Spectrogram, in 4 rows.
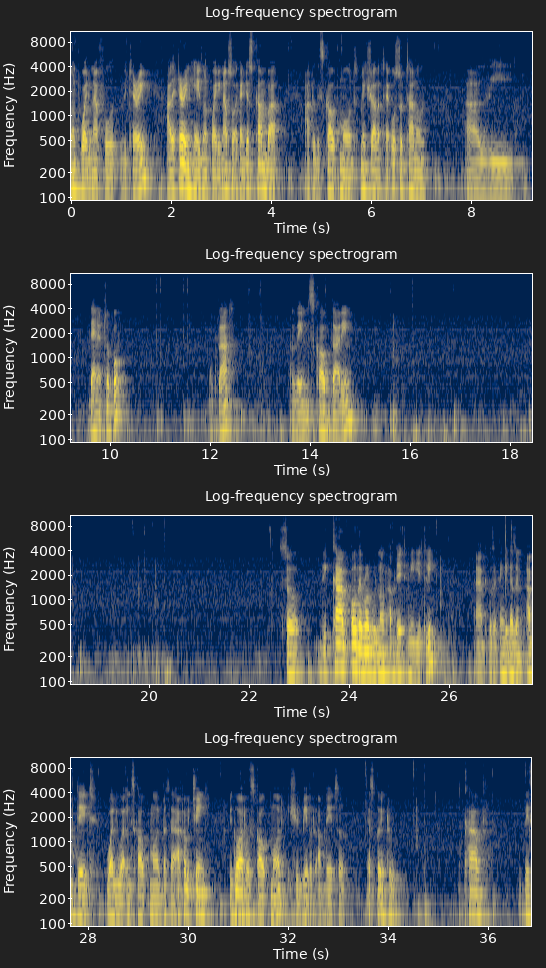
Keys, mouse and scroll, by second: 0.0 click, 0.3-0.6 scroll down 4, 1.1-1.8 scroll up 3, 4.4 click, 5.3-8.0 drag, 8.0-9.0 scroll down 8, 9.0-9.6 scroll up 5, 9.6-11.0 scroll down 14, 11.0 click, 11.6 click, 12.2 `, 13.2 scroll up 3, 13.4 `, 14.4-15.9 ctrl+drag, 15.9 scroll down 1, 16.2 `, 16.9-20.4 ctrl+drag, 20.4 `, 23.4 ctrl+click, 25.1 ctrl+click, 26.6-26.9 scroll down 2, 27.4-28.2 scroll up 2, 28.3 ctrl+click, 29.0-29.9 scroll down 1, 29.9 scroll down 1, 30.0-31.1 ctrl+drag, 31.1 `, 31.6 scroll up 3, 31.8 `, 32.5-34.8 ctrl+drag, 34.8 `, 36.1 ctrl+click.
